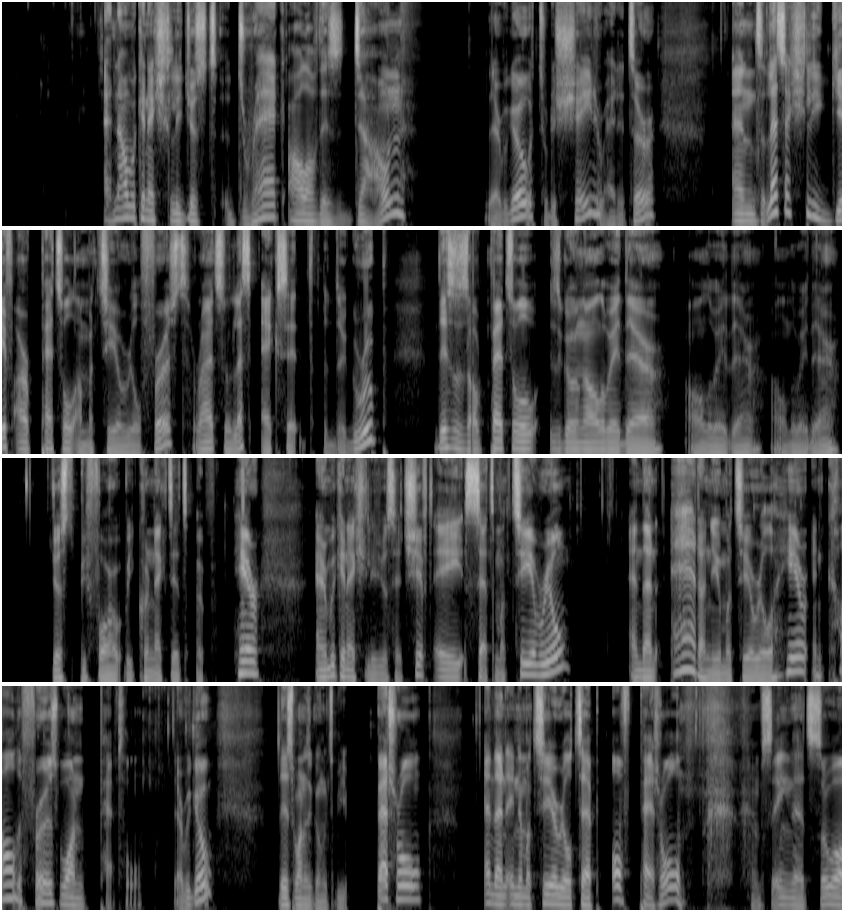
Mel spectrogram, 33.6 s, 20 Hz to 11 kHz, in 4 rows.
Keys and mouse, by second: 0.0 ctrl+s, 0.4 shift+middle click, 3.6-5.0 drag, 5.5-6.5 drag, 7.2 shift+middle click, 9.9 shift+middle click, 10.5-11.5 right drag, 12.4 click, 13.1-16.3 middle drag, 17.0 click, 17.2 click, 17.6 click, 18.2 g, 19.4 ctrl+s, 20.0 shift+a, 23.3 click, 23.7 shift+middle click, 24.5 click, 25.3-26.8 drag, 28.0 click, 29.9 middle click, 32.5 shift+middle click.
